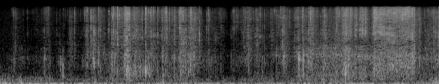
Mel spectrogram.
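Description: Thin plastic shrink-wrap being peeled and pulled off a CD jewel case: crinkling and crackling that grows louder near the end as the film comes away.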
